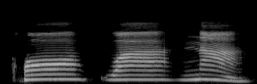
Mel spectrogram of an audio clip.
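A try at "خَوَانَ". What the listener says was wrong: Nunnya na. Mundur lagi sedikit, Bu. Ujung lidahnya mundur lagi.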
